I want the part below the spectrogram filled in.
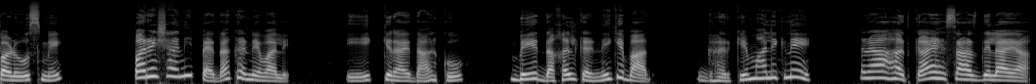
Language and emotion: Urdu, happy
